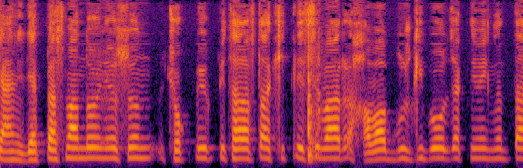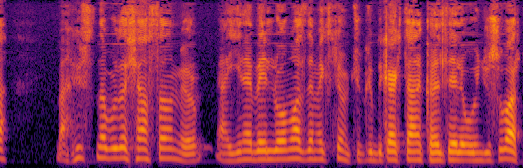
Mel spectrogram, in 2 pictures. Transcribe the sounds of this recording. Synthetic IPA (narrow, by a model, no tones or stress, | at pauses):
jaːnid̪eplʲasmand̪aojnujo̞sunt͡ʃʰo̞k̚byjyc̚bit̪ʰaɾaft̪ʰaɾcʰit̪lʲe̞sivaɾhavabuzɟibiolˠd͡ʒak̚niviŋɡlˠɯnt̪ːa | bænɦysst̪ind̪abuɾd̪aʃanslˠanamɯjo̞ɾumjaːnjinɛbɛlʲːio̞lˠmazd̪emɛc̬ist̪ijo̞ɾumt͡ʃʰyɲcybikat͡ʃt̪ʰaːnɛkʰalʲit̪ʰelʲɛo̞jund͡ʒusuvaɾ̥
